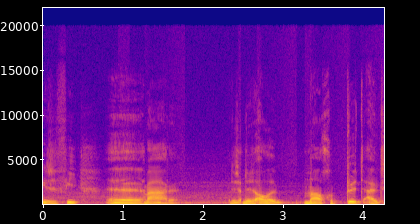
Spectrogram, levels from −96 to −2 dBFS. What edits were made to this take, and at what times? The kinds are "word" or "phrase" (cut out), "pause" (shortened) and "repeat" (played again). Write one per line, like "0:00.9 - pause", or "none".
0:01.3 - word
0:02.5 - word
